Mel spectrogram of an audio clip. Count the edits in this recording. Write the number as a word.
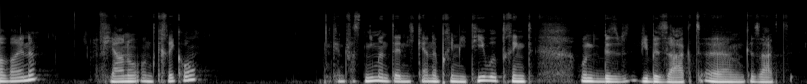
one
